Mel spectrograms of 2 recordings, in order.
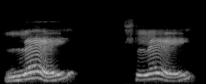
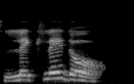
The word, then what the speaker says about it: Les Clefs d'Or: It is Le Clé. The F is silent, as is the S. Le Clé d'Or. – So Le Clé d'Or.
